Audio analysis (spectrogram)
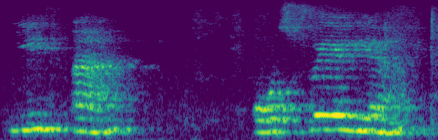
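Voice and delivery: slow, word by word, like dictating to a class; dictation pace. Shown as a demonstration. Teacher dictating an example sentence, slow. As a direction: spell it out slowly for the students to copy.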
